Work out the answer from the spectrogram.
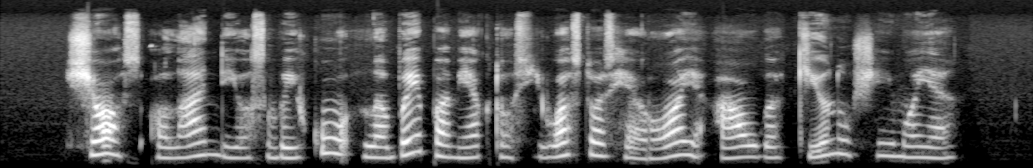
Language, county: Lithuanian, Telšiai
